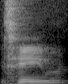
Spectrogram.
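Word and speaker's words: Thiem: It is Novakjovich number one, Rafa Nadal number two, and Dominic team number three. I think that's how you say it. T H I M.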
